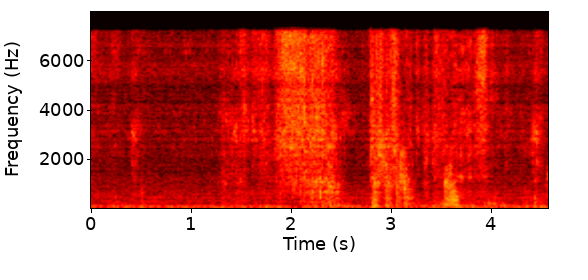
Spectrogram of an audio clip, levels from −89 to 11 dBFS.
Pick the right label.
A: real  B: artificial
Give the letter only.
B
